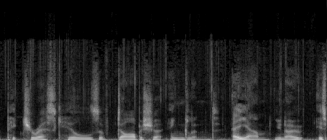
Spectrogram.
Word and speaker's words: Eyam: It's now the summer of 1665, and we find ourselves in Eyam, a small village nestled in the picturesque hills of Derbyshire, England. Eyam, is pronounced just like Eam.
